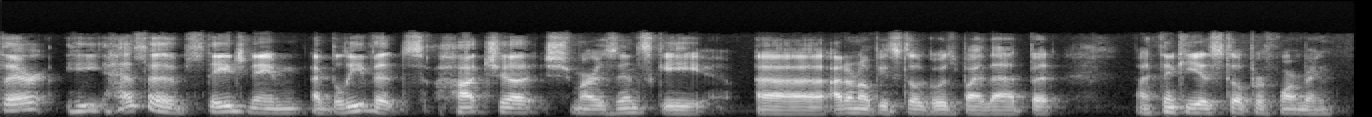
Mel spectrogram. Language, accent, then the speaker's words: English; Canada; as a Canadian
